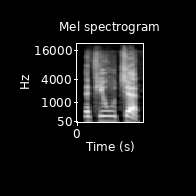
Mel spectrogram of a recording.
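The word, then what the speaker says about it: future: जैसे मैं आपको एक एग्जांपल से बताऊं फ्यूचर है ना एफ यू टी यू आर ई फ्यू चर राइट तो यहां पे आप देखिए टी टी का नॉर्मल जो उच्चारण होता है वो ट होता है ना लेकिन यहां पे क्या हो रहा है चर ये देखिए है ना फ्यू चर ठीक है सिमिलरली देखिए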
